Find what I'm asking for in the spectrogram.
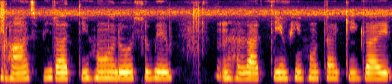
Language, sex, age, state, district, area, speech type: Hindi, female, 18-30, Uttar Pradesh, Pratapgarh, urban, spontaneous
